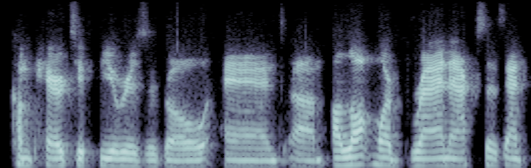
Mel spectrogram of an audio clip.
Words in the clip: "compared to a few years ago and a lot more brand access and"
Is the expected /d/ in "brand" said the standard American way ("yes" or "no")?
no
